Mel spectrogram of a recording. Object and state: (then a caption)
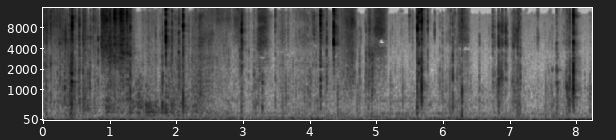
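Faux leather pouch. Long white nails scratch and tap across the surface of a flat, medium-size orange faux-leather zip pouch that appears empty. The result is soft, crinkly scraping broken by many sharp, bright clicks, all at a low, steady volume.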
